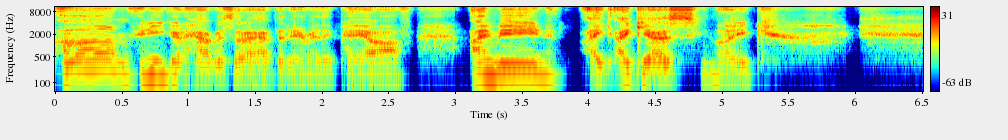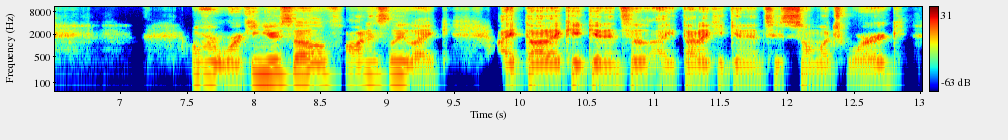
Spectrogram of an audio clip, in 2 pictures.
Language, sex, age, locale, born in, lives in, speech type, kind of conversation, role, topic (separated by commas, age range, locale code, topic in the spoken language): English, male, 20-24, en-US, United States, United States, conversation, podcast, guest, What helps people stick with positive habits even when motivation fades?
